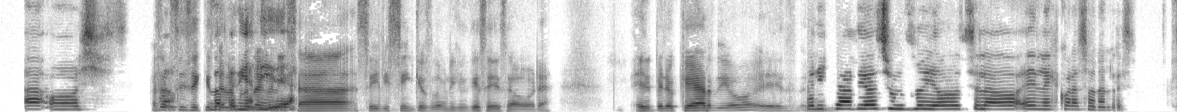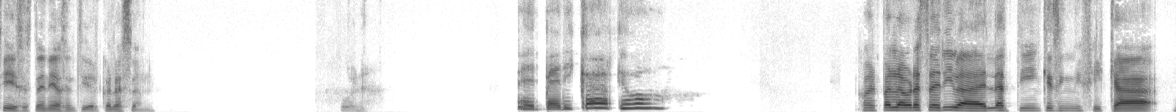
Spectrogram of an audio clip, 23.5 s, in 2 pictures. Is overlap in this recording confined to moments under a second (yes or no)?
no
